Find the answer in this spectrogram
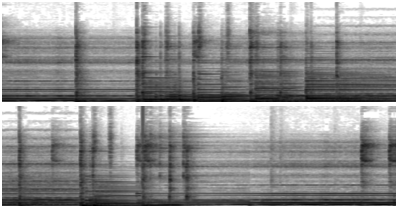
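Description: Keyboard music: a low note and chords held steadily, with a busier run of quick notes through the middle.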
